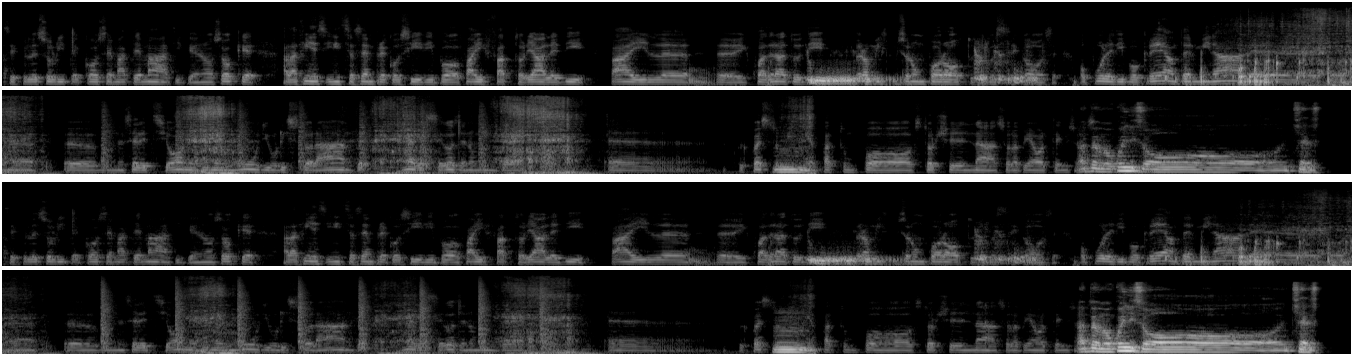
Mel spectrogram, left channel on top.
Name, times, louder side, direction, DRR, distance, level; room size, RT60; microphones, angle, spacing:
voice 1, 0.0-13.8 14.1-17.2 17.5-18.9 19.6-20.5 20.9-24.4, left 4 dB, 25° left, 0.4 m, -39 dB
sound 1, 6.9-7.2 7.7-7.8 8.0-9.1 9.7-10.4 10.7-10.8 11.3-11.4 11.6-13.5 13.9-14.0, left 4 dB, 85° left, 0.5 m, -30 dB
sound 2, 12.1-14.0 15.2-16.1 16.7-18.1 18.3-19.6 21.3-21.6, left 4 dB, 50° left, 0.8 m, -39 dB
sound 3, 14.5-14.6 15.2-15.4 15.9-16.0 16.5-16.6 17.1-17.2 17.7-17.8 18.3-18.4 18.9-19.0, right 5 dB, 85° right, 0.7 m, -40 dB
voice 2, 21.2-21.7 24.3-26.6, right 6 dB, 55° right, 0.4 m, -23 dB
2.7 x 2.2 x 3.9 m
head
